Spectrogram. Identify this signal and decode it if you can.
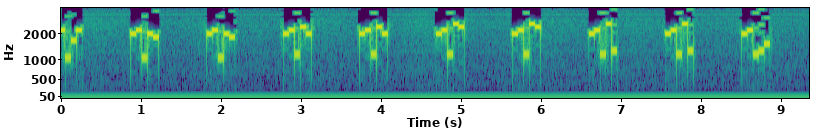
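Five-tone selective call (ZVEI), heard as quick runs of five tones, tones of about 70 ms. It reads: 89187 89187 89208 89208 89220 89220 89223 89223 89235
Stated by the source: ZVEI five-tone call received by SDR, logged by Feuerwehr Orlamünde.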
